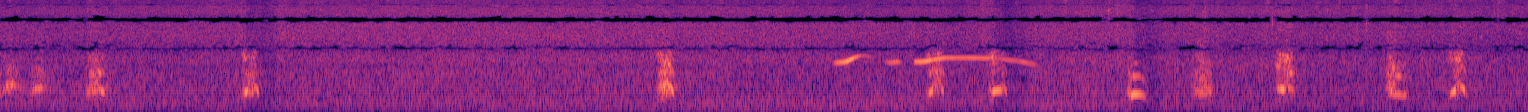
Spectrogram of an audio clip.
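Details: German Shepherd dog giving short, sharp barks, single or in quick pairs, spaced irregularly every second or two over a steady background hiss, with one brief higher whine in the middle.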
